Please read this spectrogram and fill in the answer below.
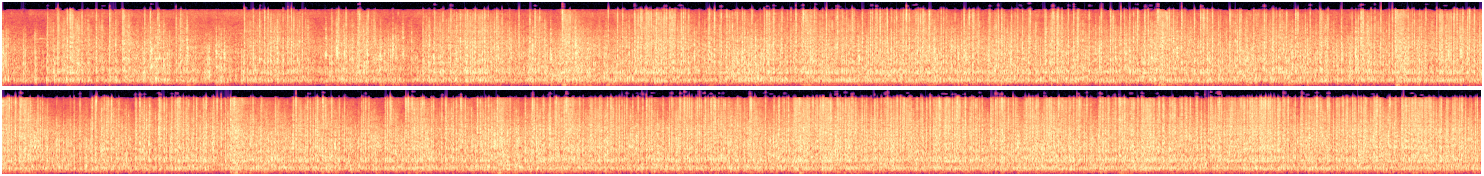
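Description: Aerial firework shells bursting in a dense, continuous barrage, the bangs running together into a steady rumble with crackle.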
